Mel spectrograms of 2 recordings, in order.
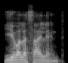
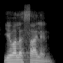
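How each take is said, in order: Both takes have the same delivery.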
